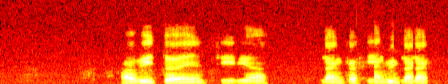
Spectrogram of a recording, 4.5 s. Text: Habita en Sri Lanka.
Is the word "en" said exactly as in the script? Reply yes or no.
yes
